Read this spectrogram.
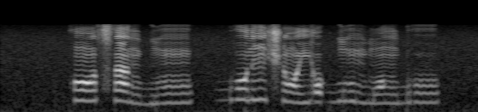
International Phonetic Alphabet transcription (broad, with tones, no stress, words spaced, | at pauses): kɔ̃˦sã˦˨ɡ͡bũ˧ | bo˦ ɾĩ˦ʃɔ̃˧jɔ˦ɡ͡bũ˦˨ bɔ̃˧ɡ͡bu˧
